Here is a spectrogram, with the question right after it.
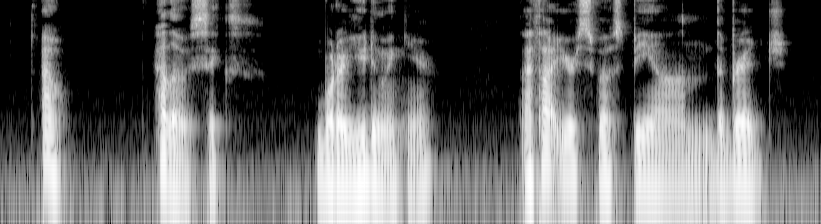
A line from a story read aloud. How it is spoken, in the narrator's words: she said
